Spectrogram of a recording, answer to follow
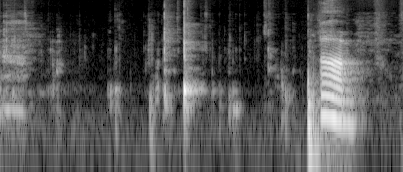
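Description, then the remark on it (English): Quiet sips and soft gulps from someone drinking water, a few small clicks and swallows spread out, ending with a short voiced exhale after the last swallow. “I'm going to grab a drink of water quick.”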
